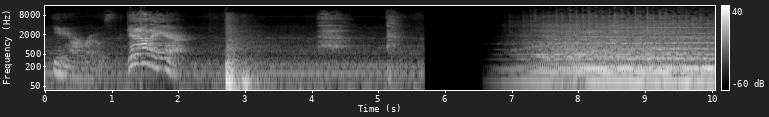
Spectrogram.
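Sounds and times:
man breathing sharply: 0:04.0 - 0:05.4.

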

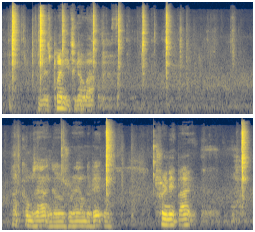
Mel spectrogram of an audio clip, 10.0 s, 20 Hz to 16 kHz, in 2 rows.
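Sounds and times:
scissors snipping roots: 0:00.1 - 0:03.7.

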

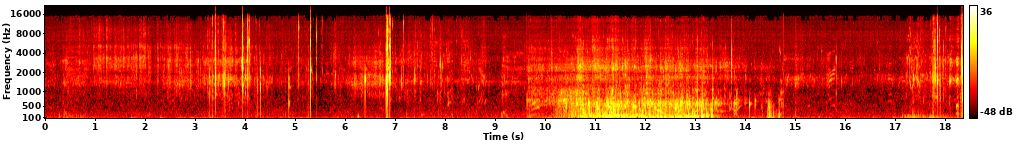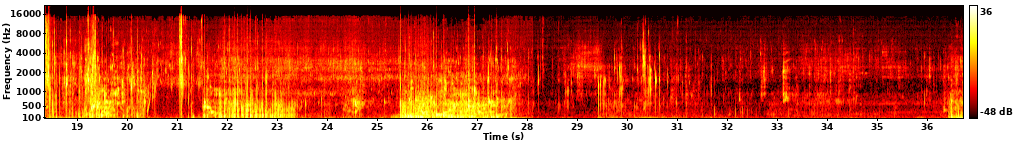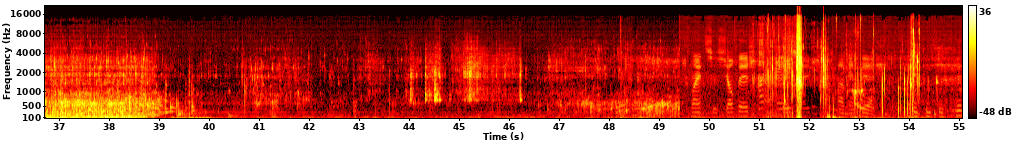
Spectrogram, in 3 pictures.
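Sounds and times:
water lapping and trickling: 0:00.0 - 0:55.0
water sloshing and gurgling: 0:00.0 - 0:55.0
water rushing: 0:18.3 - 0:28.2, 0:36.3 - 0:40.2.

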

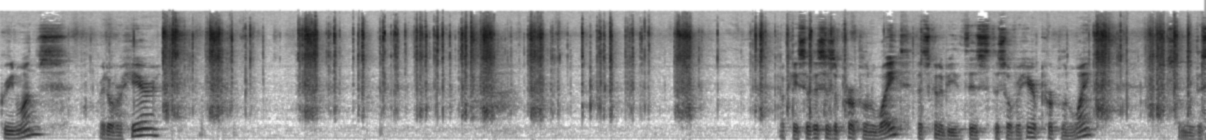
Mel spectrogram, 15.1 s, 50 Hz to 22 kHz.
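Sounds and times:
plastic puzzle clicking and scraping: 0:02.0 - 0:08.8, 0:09.4 - 0:10.8, 0:13.6 - 0:15.0.

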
